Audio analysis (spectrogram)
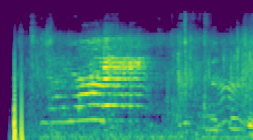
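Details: A goat bleats while a child talks to it on a farm: one nasal, wavering bleat lasting about a second, then voices and faint rustling.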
